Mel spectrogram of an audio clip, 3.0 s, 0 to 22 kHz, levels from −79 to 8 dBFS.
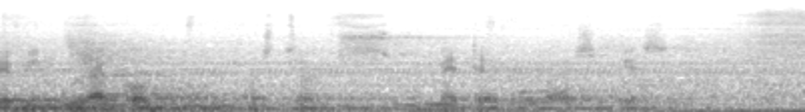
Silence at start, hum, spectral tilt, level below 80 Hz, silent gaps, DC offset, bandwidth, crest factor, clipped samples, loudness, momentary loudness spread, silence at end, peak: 0 s; none; -7.5 dB/octave; -38 dBFS; none; under 0.1%; 14.5 kHz; 16 dB; under 0.1%; -30 LUFS; 12 LU; 0 s; -12 dBFS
